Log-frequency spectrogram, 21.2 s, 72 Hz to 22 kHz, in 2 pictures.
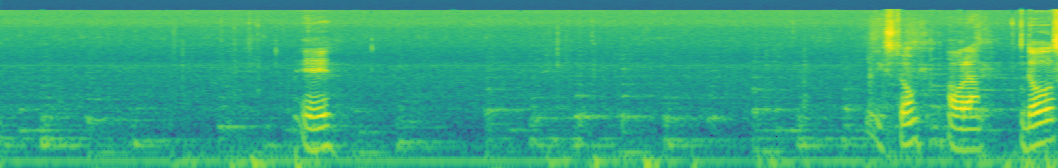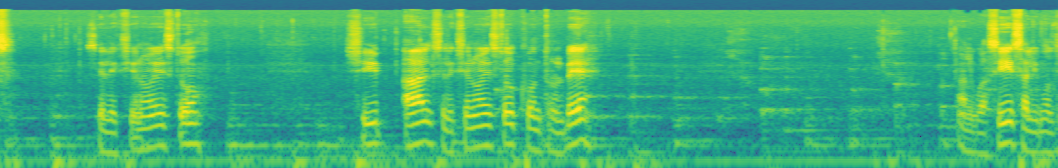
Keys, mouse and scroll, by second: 8.1-8.9 middle drag, 9.1 scroll up 1, 10.0-11.2 scroll up 1, 11.3 alt+click, 12.0-12.5 middle drag, 14.5 alt+shift+click, 15.1-15.6 middle drag, 16.4 ctrl+b, 19.8-20.2 scroll down 1, 20.2-20.7 middle drag, 21.0 Tab.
